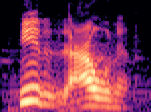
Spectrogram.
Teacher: ra di situ dia ra mati. Jadi nggak boleh sedikit pun kita kasih qalqalah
